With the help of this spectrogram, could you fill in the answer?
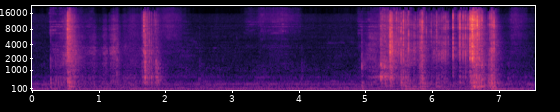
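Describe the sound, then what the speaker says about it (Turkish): Granulated sugar tipped from a cup into a pot for dessert syrup, two short rattling, gritty pours near the start and a longer, denser burst of pouring later, close by, with quiet gaps between. "Şimdi 3 bardak şeker ekleyeceğim."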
